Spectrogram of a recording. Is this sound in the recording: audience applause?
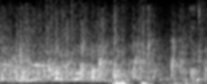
yes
